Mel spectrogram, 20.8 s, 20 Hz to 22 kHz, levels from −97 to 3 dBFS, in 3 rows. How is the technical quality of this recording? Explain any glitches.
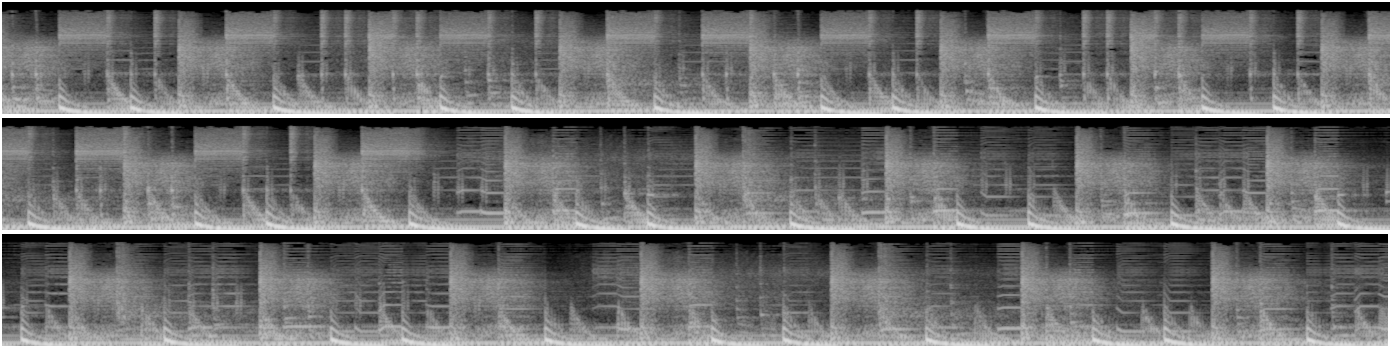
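Technical quality is poor because of a loud mains hum that runs through the whole clip. A ground loop or nearby transformer couples the 50 Hz power line into the signal, giving a steady low drone only slightly quieter than the wanted sound; a spectrogram shows an unbroken line at 50 Hz with fainter harmonics above.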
